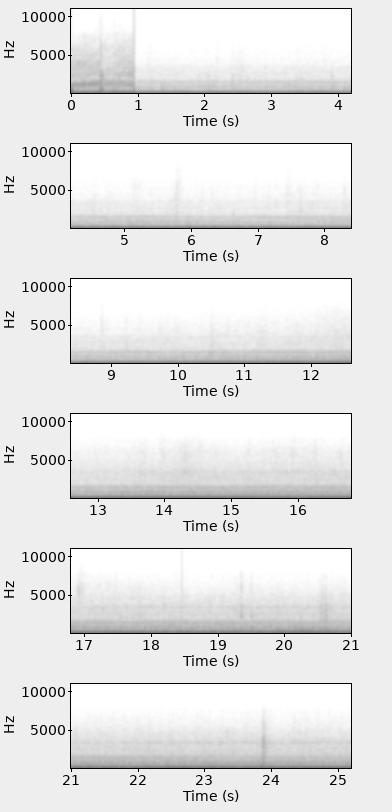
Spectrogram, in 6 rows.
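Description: A Cummins 6.7 diesel engine in a quad cab long bed pickup idles close by in cold weather. It gives a steady, loud, low rumble that runs unbroken throughout, with no talking over it.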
